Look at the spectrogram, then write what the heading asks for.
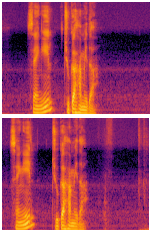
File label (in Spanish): Feliz cumpleaños en coreano formal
